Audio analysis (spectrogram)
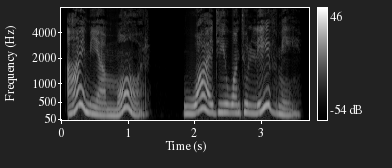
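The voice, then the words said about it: Thick Cuban accent, trilling voice. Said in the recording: “trilled in a thick Cuban accent that sounded frighteningly similar to my abuela”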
